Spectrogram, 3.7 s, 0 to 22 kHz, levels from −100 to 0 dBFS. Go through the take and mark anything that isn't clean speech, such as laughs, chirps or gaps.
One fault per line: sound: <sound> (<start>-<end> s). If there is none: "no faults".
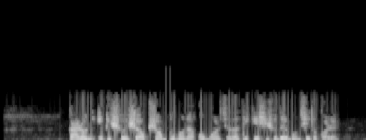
sound: dropout (1.7-1.7 s)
